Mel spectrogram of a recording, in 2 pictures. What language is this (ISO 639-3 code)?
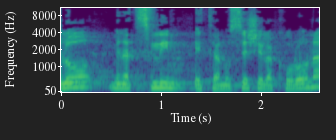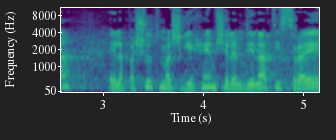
heb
